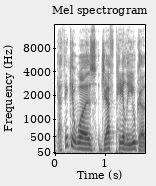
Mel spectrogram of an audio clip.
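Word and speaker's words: Pagliuca: think it was jeff paliyuca the g is silent when he was cross-examining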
